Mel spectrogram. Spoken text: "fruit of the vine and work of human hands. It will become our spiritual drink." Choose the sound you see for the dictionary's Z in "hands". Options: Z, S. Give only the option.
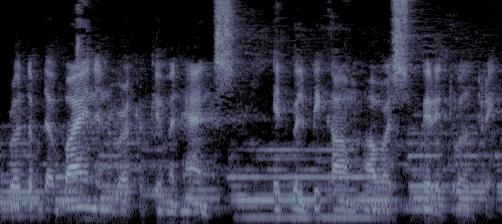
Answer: S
